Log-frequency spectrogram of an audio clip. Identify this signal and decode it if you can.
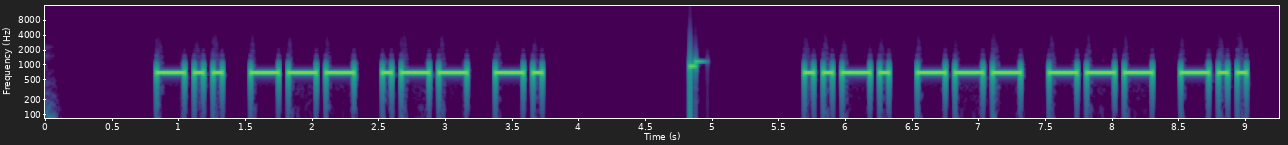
Morse code, heard as a keyed tone, about 17 wpm, 700 Hz. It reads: DOWN FOOD
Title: Sentences from Top 300 Words - New Word Drill - 17wpm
